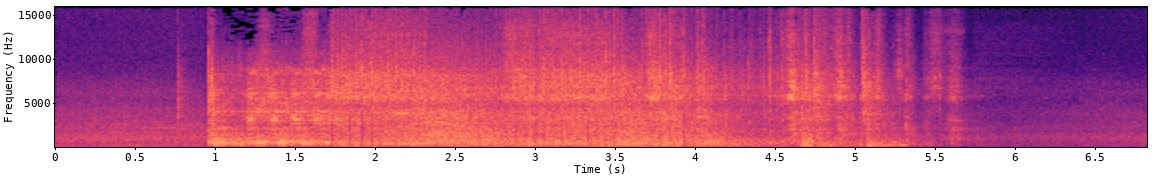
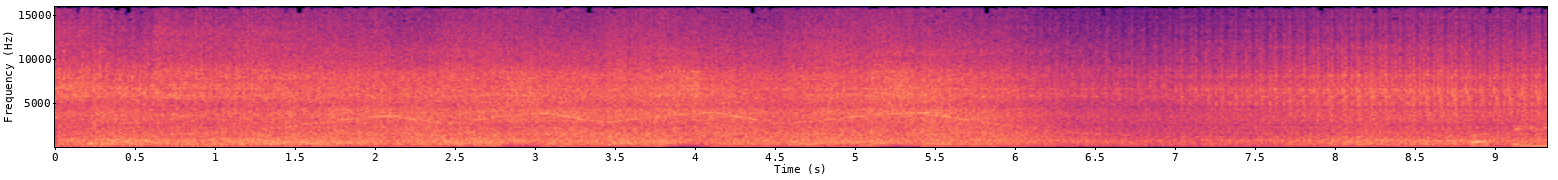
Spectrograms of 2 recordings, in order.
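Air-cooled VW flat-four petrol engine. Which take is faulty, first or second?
second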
